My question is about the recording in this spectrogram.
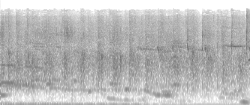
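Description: A small audience applauding with scattered clapping and some voices, just after the song ends. Under it, the band's last low note dies away over the first two seconds.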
